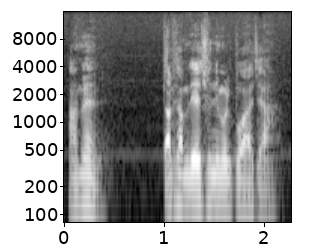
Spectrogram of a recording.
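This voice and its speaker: A man's voice: mid-range voice, fairly even intonation, quick pace, a little mellow. A male pastor preaching a sermon in a church, asking rhetorical questions, answering them himself and calling on the congregation for an amen. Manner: call-and-response, repeatedly asking the congregation for amen. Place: church sanctuary.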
